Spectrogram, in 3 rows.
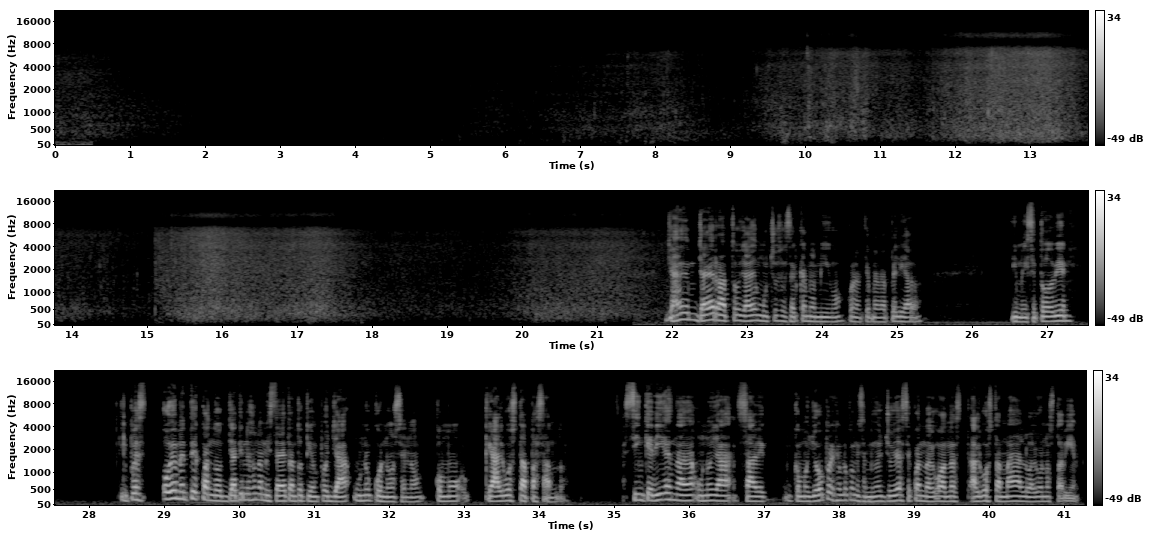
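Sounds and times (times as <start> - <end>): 
ocean waves crashing onto a sandy seashore: 0.0 - 2.6, 4.4 - 23.6
speech: 22.0 - 25.4, 26.6 - 27.5, 28.4 - 34.5, 35.2 - 41.2.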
